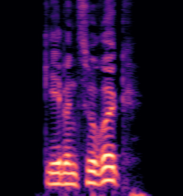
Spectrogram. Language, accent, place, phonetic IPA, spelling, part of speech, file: German, Germany, Berlin, [ˌɡɛːbn̩ t͡suˈʁʏk], gäben zurück, verb, De-gäben zurück.ogg
- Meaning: first/third-person plural subjunctive II of zurückgeben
